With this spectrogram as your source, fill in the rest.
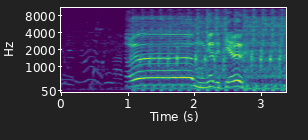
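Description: A small tractor engine chugs loudly.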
